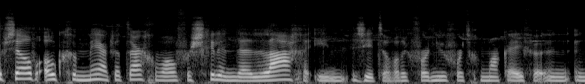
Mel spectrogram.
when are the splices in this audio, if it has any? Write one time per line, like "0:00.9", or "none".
none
